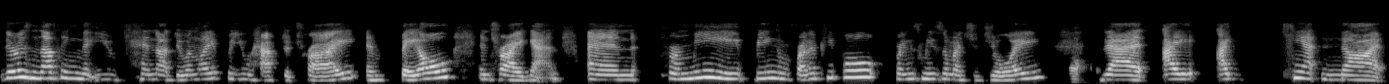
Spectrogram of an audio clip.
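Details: Stuttering in an adult woman with a self-described really severe stutter who has used fluency techniques for decades.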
